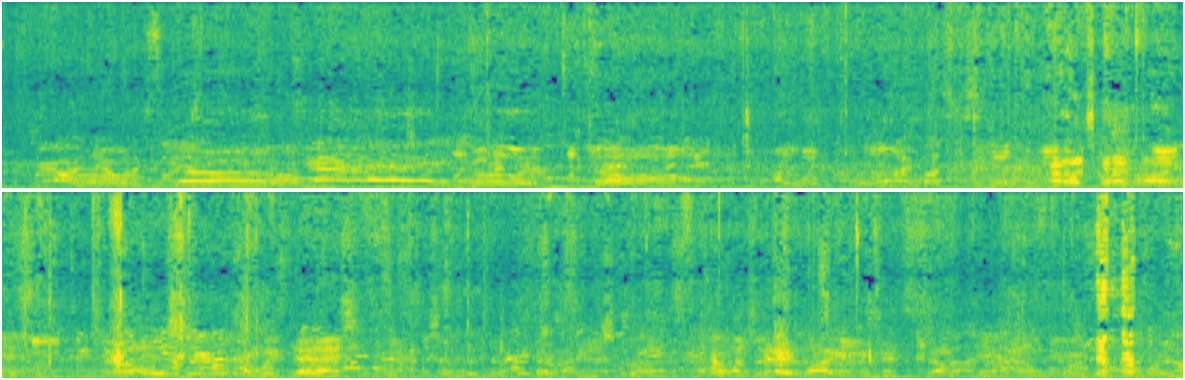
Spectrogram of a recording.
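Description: A crowd of young people chatter and call out close by.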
